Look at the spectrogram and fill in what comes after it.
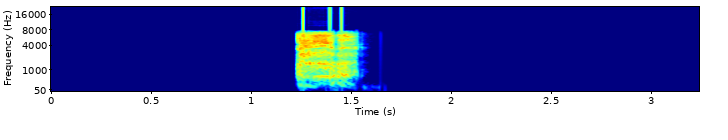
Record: cough_length: 3.2 s
cough_amplitude: 29016
cough_signal_mean_std_ratio: 0.24
survey_phase: beta (2021-08-13 to 2022-03-07)
age: 18-44
gender: Male
wearing_mask: 'No'
symptom_none: true
smoker_status: Never smoked
respiratory_condition_asthma: false
respiratory_condition_other: false
recruitment_source: REACT
submission_delay: 2 days
covid_test_result: Negative
covid_test_method: RT-qPCR
influenza_a_test_result: Negative
influenza_b_test_result: Negative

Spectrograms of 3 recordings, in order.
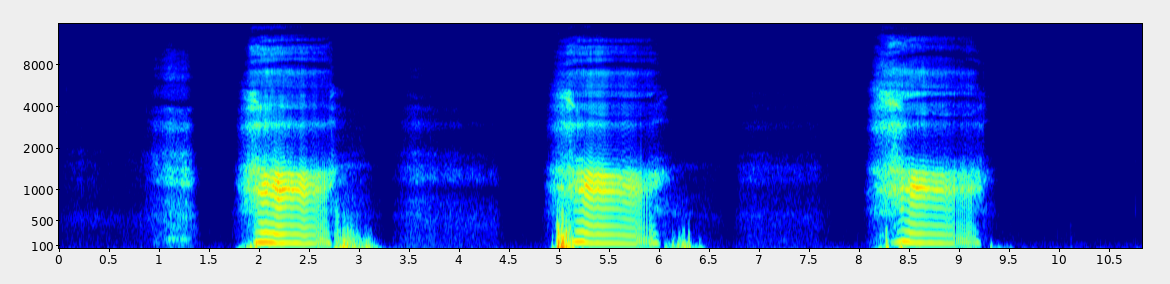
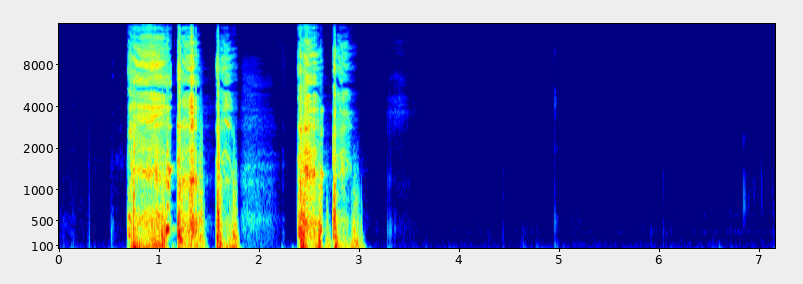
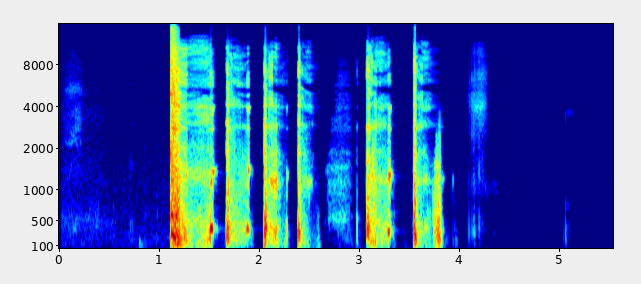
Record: exhalation_length: 10.8 s
exhalation_amplitude: 9729
exhalation_signal_mean_std_ratio: 0.42
three_cough_length: 7.2 s
three_cough_amplitude: 32768
three_cough_signal_mean_std_ratio: 0.31
cough_length: 5.5 s
cough_amplitude: 32768
cough_signal_mean_std_ratio: 0.26
survey_phase: beta (2021-08-13 to 2022-03-07)
age: 45-64
gender: Female
wearing_mask: 'No'
symptom_cough_any: true
symptom_runny_or_blocked_nose: true
symptom_shortness_of_breath: true
symptom_fatigue: true
symptom_headache: true
symptom_change_to_sense_of_smell_or_taste: true
smoker_status: Prefer not to say
respiratory_condition_asthma: false
respiratory_condition_other: false
recruitment_source: Test and Trace
submission_delay: 1 day
covid_test_result: Positive
covid_test_method: RT-qPCR
covid_ct_value: 13.5
covid_ct_gene: ORF1ab gene
covid_ct_mean: 15.4
covid_viral_load: 9000000 copies/ml
covid_viral_load_category: High viral load (>1M copies/ml)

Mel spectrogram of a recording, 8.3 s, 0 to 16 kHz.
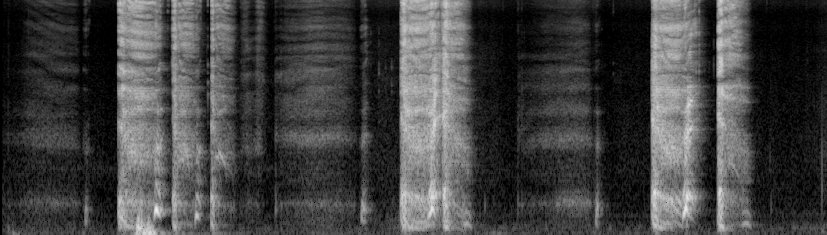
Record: three_cough_length: 8.3 s
three_cough_amplitude: 10824
three_cough_signal_mean_std_ratio: 0.36
survey_phase: beta (2021-08-13 to 2022-03-07)
age: 45-64
gender: Female
wearing_mask: 'No'
symptom_cough_any: true
symptom_new_continuous_cough: true
symptom_runny_or_blocked_nose: true
symptom_shortness_of_breath: true
symptom_sore_throat: true
symptom_fatigue: true
symptom_fever_high_temperature: true
symptom_headache: true
symptom_change_to_sense_of_smell_or_taste: true
symptom_onset: 3 days
smoker_status: Ex-smoker
respiratory_condition_asthma: true
respiratory_condition_other: false
recruitment_source: Test and Trace
submission_delay: 2 days
covid_test_result: Positive
covid_test_method: RT-qPCR
covid_ct_value: 21.2
covid_ct_gene: ORF1ab gene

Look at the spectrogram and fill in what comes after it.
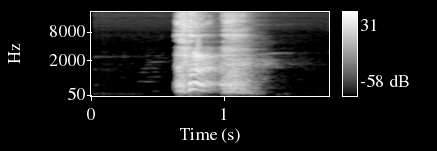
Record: cough_length: 1.8 s
cough_amplitude: 32768
cough_signal_mean_std_ratio: 0.4
survey_phase: alpha (2021-03-01 to 2021-08-12)
age: 18-44
gender: Male
wearing_mask: 'No'
symptom_cough_any: true
smoker_status: Never smoked
respiratory_condition_asthma: false
respiratory_condition_other: false
recruitment_source: REACT
submission_delay: 1 day
covid_test_result: Negative
covid_test_method: RT-qPCR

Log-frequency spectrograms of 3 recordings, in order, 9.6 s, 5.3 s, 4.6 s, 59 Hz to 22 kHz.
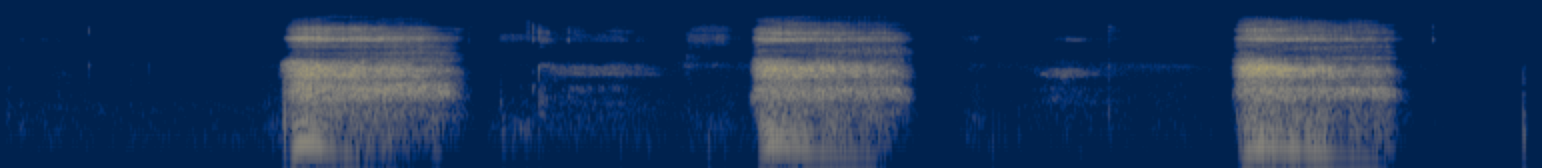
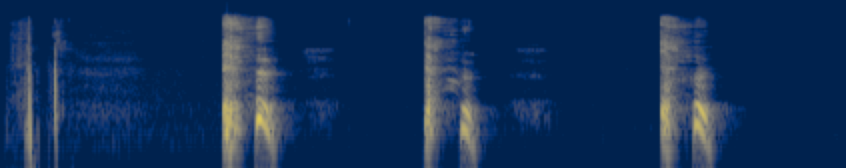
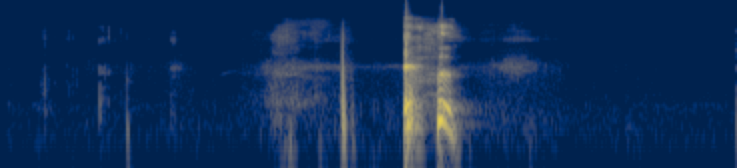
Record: exhalation_length: 9.6 s
exhalation_amplitude: 11202
exhalation_signal_mean_std_ratio: 0.44
three_cough_length: 5.3 s
three_cough_amplitude: 29203
three_cough_signal_mean_std_ratio: 0.24
cough_length: 4.6 s
cough_amplitude: 32768
cough_signal_mean_std_ratio: 0.16
survey_phase: beta (2021-08-13 to 2022-03-07)
age: 45-64
gender: Female
wearing_mask: 'No'
symptom_cough_any: true
symptom_runny_or_blocked_nose: true
symptom_sore_throat: true
symptom_fatigue: true
symptom_headache: true
symptom_onset: 12 days
smoker_status: Never smoked
respiratory_condition_asthma: false
respiratory_condition_other: false
recruitment_source: REACT
submission_delay: 2 days
covid_test_result: Negative
covid_test_method: RT-qPCR
influenza_a_test_result: Negative
influenza_b_test_result: Negative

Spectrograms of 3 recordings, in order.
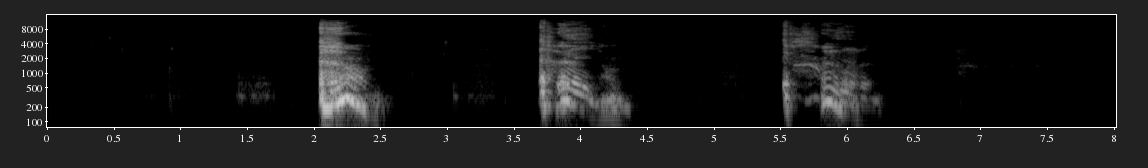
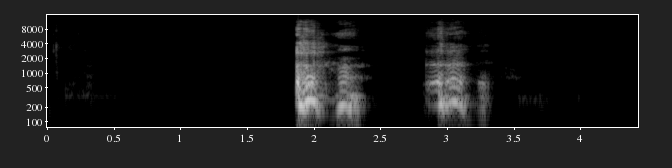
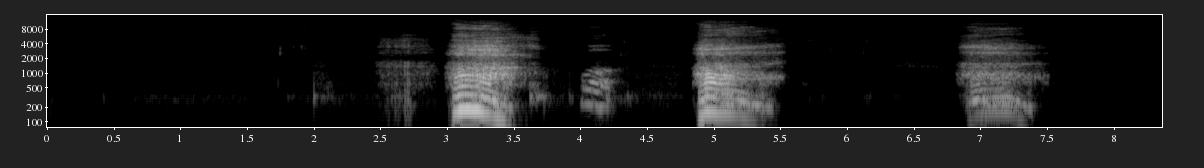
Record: three_cough_length: 8.0 s
three_cough_amplitude: 25895
three_cough_signal_mean_std_ratio: 0.25
cough_length: 4.4 s
cough_amplitude: 32003
cough_signal_mean_std_ratio: 0.26
exhalation_length: 8.4 s
exhalation_amplitude: 32158
exhalation_signal_mean_std_ratio: 0.31
survey_phase: alpha (2021-03-01 to 2021-08-12)
age: 65+
gender: Male
wearing_mask: 'No'
symptom_none: true
smoker_status: Current smoker (11 or more cigarettes per day)
respiratory_condition_asthma: false
respiratory_condition_other: false
recruitment_source: REACT
submission_delay: 1 day
covid_test_result: Negative
covid_test_method: RT-qPCR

